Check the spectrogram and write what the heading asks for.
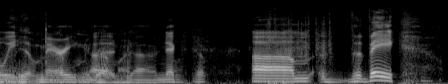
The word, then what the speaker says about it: Vivek: a second shall we marry uh Nick um the bake rhymes with cake Rama Swami was on with Alex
